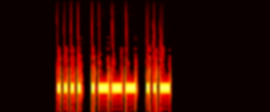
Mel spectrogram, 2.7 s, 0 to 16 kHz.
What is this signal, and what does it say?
Morse code, heard as a keyed tone, about 36 wpm, 700 Hz. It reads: HJU
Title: Three Challenging Letter-Number Combinations 35wpm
